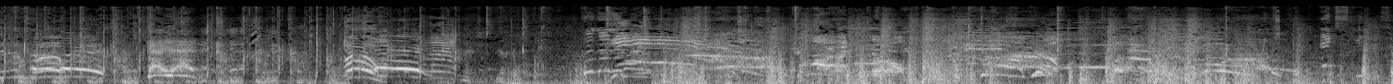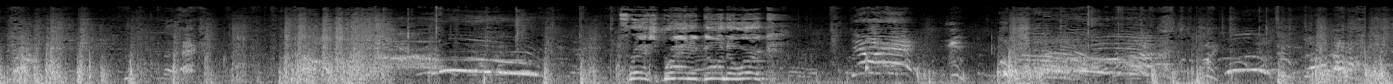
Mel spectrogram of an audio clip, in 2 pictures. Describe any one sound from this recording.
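Bodies thud heavily onto a wrestling ring mat.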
